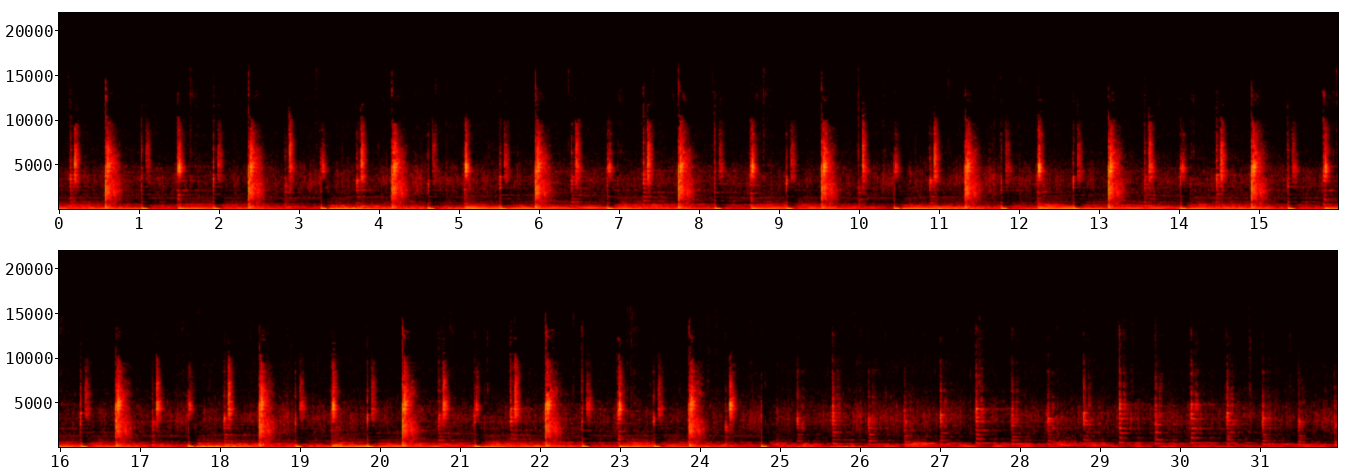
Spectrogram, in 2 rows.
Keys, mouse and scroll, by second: 0.0 middle click, 1.1 2, 4.0 click, 5.6 middle click, 6.6 middle click, 7.4 middle click, 8.3 middle click, 12.0 middle click, 12.5 ctrl+b, 17.7 middle click, 18.8 k, 24.7 k, 28.3 k.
